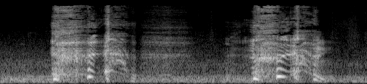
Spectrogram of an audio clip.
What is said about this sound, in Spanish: Sigo con este resfriado, aunque parece que voy a mejor, pero los mocos ahí están y me producen tos, así que estoy volviendo a mis orígenes, ¿eh? ¿Os acordáis cuando tosía muchísimo?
